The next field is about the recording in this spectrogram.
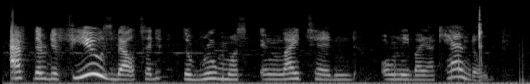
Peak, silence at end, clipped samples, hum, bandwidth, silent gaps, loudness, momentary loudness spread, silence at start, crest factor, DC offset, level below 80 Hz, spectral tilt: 0 dBFS; 0 s; under 0.1%; none; 16 kHz; none; -24 LUFS; 18 LU; 0.05 s; 24 dB; under 0.1%; -42 dBFS; -2.5 dB/octave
